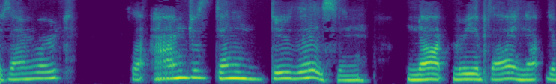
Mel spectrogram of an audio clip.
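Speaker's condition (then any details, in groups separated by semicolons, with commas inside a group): Spinal muscular atrophy type 2; type 2, limbs affected, contractures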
